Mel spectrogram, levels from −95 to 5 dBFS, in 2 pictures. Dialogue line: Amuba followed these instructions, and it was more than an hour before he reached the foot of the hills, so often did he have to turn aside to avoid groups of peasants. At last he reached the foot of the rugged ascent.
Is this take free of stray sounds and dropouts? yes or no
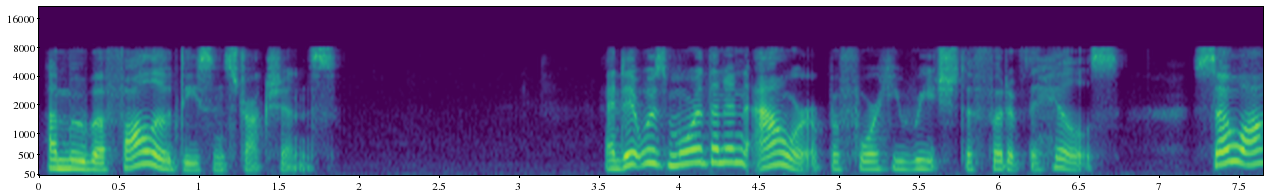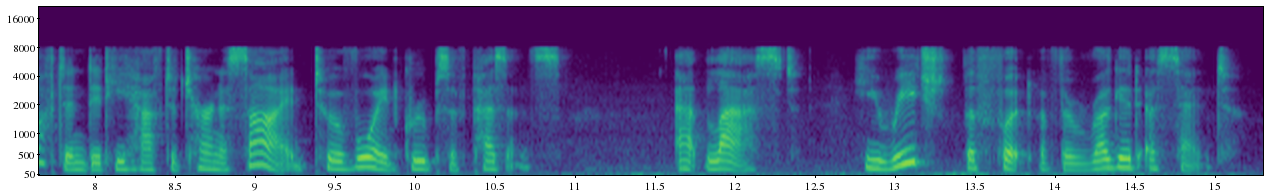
yes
